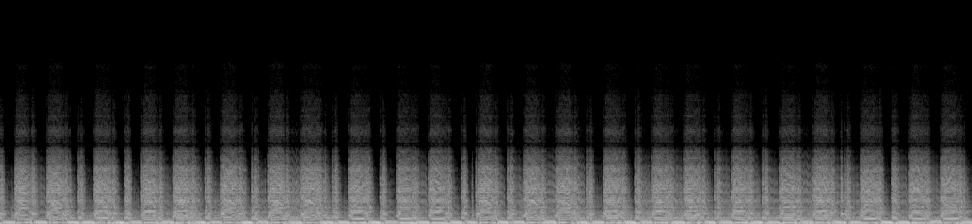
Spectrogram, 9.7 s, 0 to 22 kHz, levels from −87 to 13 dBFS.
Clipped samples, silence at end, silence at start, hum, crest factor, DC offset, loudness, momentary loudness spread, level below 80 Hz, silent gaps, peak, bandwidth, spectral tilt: under 0.1%; 0 s; 0 s; none; 12 dB; under 0.1%; -16 LUFS; 1 LU; -34 dBFS; none; -4 dBFS; 9.4 kHz; -6 dB/octave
